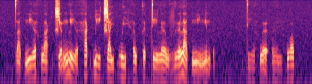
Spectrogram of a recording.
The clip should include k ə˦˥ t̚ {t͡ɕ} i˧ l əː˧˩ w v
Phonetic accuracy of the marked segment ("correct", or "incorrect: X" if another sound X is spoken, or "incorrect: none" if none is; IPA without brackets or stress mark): incorrect: t̪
